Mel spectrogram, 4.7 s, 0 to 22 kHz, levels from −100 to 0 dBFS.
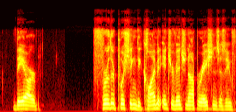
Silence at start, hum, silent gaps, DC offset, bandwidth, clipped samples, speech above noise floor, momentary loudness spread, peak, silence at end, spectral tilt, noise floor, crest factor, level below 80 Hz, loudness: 0.25 s; none; none; under 0.1%; 11.5 kHz; under 0.1%; 63 dB; 6 LU; 0 dBFS; 0 s; -3.5 dB/octave; -77 dBFS; 14 dB; -62 dBFS; -13 LUFS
